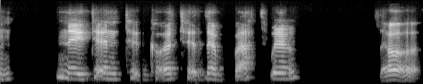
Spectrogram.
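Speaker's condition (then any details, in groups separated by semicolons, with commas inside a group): Cerebral palsy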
